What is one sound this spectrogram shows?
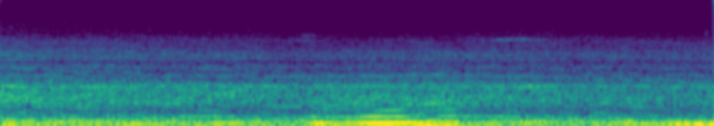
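A car engine hums low and steady, rising and falling in pitch as the car drives.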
